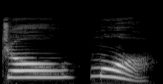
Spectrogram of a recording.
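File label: "周末", Chinese; (danh từ) cuối tuần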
